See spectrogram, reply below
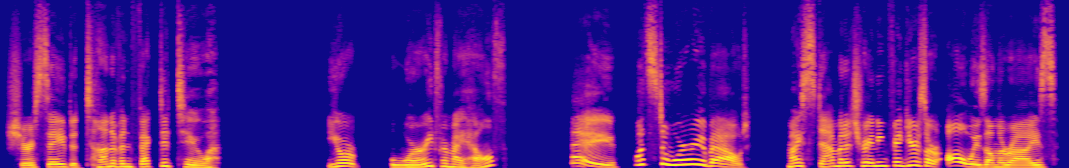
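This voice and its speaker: Game role: confident, athletic young woman fighter, high-pitched, breezy, animated. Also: a little slow, no room sound, clean studio sound, heavily acted. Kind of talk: video game character voice lines.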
